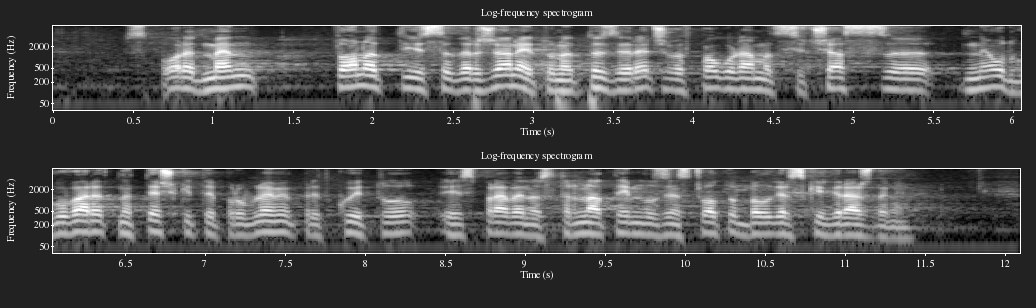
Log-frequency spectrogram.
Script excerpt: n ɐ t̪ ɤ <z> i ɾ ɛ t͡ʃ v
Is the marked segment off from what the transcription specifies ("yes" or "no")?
no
